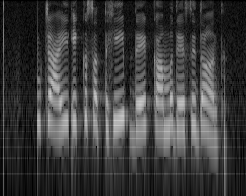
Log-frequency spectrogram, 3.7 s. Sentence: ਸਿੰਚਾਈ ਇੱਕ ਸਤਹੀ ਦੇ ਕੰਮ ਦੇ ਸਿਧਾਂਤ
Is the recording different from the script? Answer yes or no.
no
